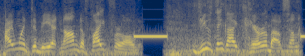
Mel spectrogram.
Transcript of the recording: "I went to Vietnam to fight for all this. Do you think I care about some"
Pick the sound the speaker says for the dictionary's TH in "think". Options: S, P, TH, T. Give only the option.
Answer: TH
